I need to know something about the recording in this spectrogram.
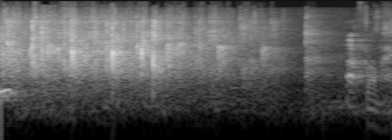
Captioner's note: applause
